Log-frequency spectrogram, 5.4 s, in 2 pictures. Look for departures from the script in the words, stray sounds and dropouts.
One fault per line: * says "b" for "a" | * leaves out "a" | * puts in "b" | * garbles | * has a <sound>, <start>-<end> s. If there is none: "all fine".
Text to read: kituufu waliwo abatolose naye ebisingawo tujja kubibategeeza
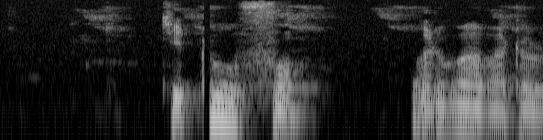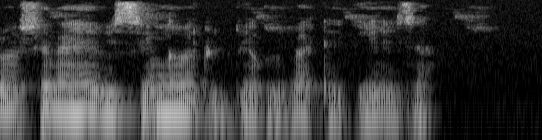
* has a dropout, 1.0-1.0 s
